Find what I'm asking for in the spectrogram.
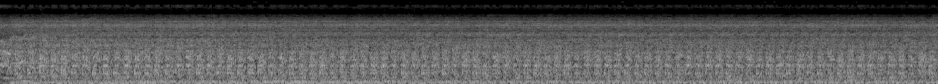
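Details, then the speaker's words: Freshly rebuilt engine cranked on the starter with injectors disconnected to build oil pressure: steady churn about three turns a second, no knocks; engine spins over cleanly, needing lots of starter power. "I'm gonna get a jump box on this thing just so the batteries don't get weak. It takes a lot of engine, like starter power, to turn this over."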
